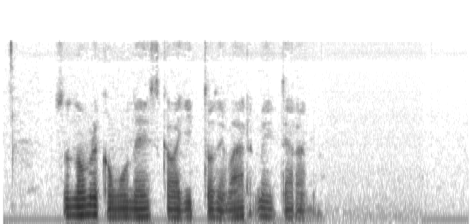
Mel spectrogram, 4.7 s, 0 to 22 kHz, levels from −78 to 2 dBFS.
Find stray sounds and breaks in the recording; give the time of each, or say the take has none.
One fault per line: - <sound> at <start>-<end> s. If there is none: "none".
none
